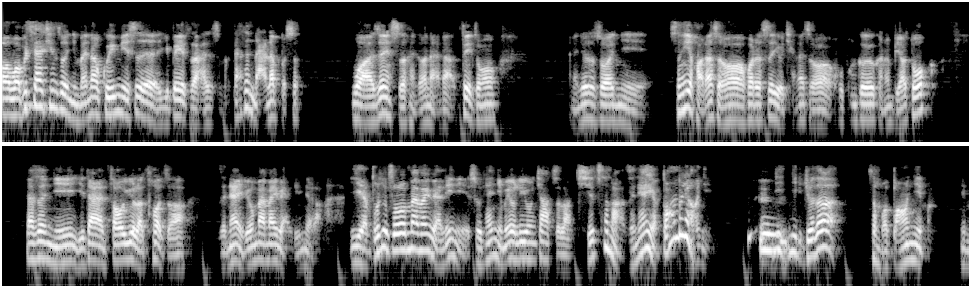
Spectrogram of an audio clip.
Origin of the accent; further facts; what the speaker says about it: Shandong, China; 我是山东的，我们农村嘛，我是农村，我们农村人的这一种哈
